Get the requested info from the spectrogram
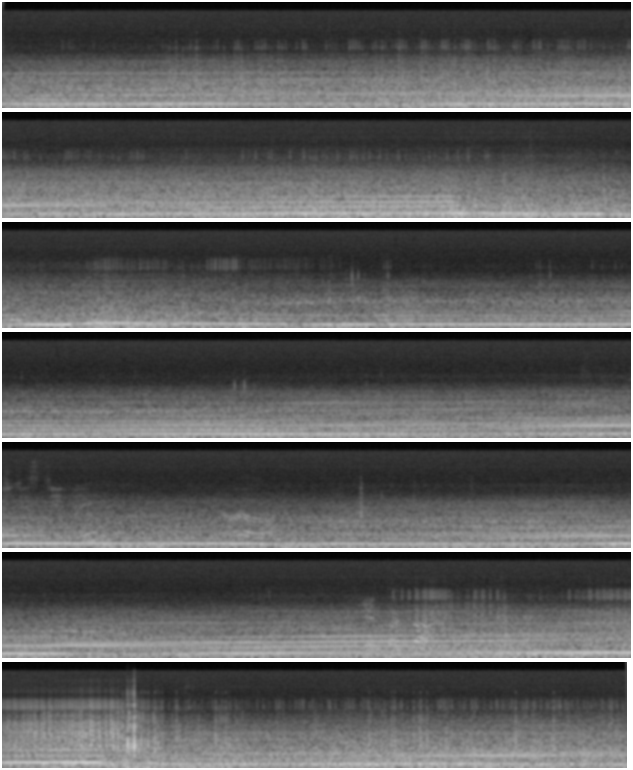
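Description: Car engine heard from inside the cabin while driving hard on a race track, its note holding steady and slowly climbing as it pulls through the gears, with sharp pitch changes at gear shifts about ten seconds in and again near the end, over steady tyre and road noise.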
